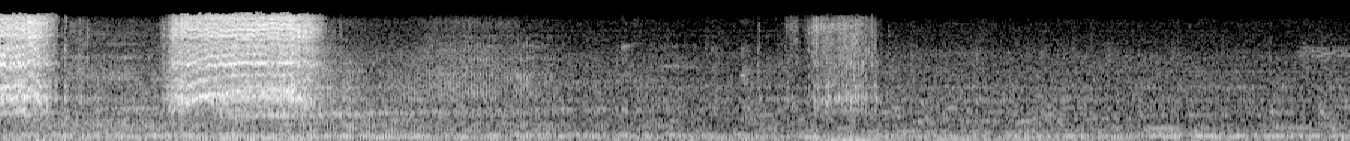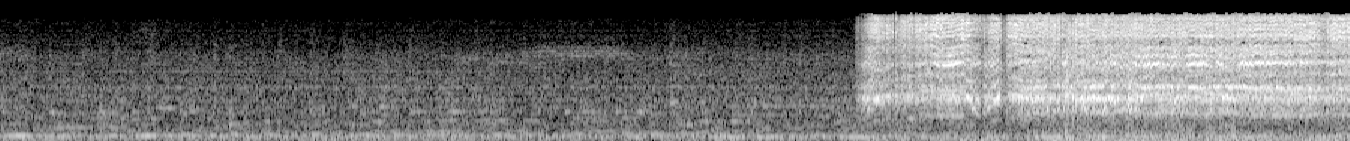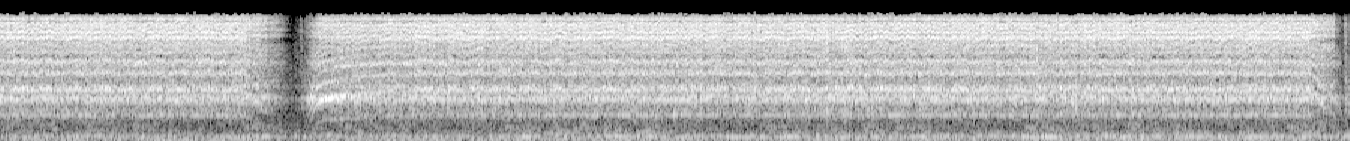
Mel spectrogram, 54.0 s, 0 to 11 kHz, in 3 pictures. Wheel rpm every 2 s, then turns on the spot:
50, 100, 10, 0, 0, 10, 0, 0, 0, 0, 0, 0, 0, 0, 30, 130, 150, 160, 160, 110, 130, 160, 160, 160, 160, 160, 130.
10-12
